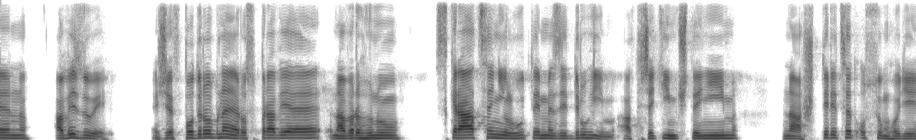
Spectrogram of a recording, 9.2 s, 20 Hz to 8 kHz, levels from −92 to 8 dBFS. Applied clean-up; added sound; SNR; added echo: neural mask model Resemble Enhance denoiser.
